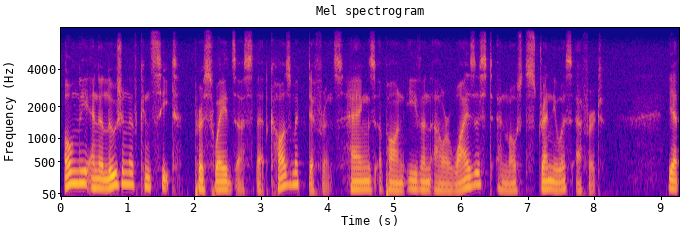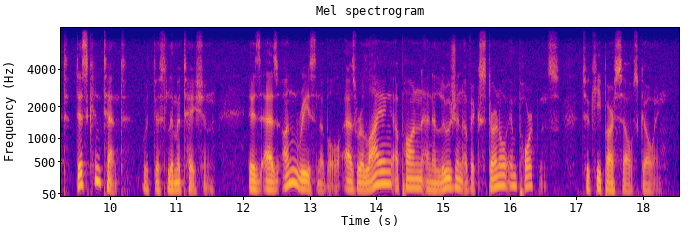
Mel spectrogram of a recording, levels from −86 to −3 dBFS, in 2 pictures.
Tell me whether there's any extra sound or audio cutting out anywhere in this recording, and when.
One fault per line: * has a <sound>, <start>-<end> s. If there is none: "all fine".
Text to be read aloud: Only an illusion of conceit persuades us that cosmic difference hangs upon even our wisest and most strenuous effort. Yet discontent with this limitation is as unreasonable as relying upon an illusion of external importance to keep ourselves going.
all fine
